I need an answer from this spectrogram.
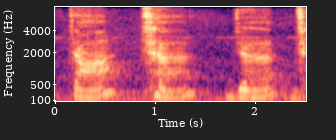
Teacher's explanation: ജ എന്ന അക്ഷരത്തിന്റെ കൂടെ ഹ ചേർത്ത് ഉച്ചരിക്കുന്നതാണ് ഝ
